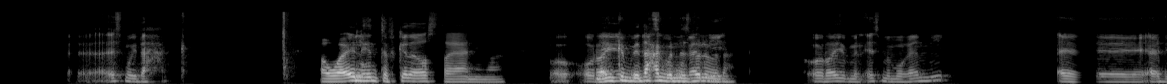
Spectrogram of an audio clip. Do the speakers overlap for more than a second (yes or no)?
yes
